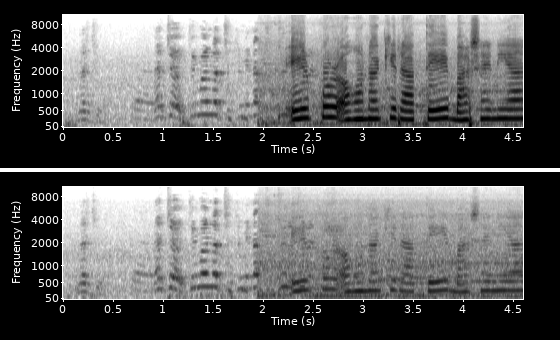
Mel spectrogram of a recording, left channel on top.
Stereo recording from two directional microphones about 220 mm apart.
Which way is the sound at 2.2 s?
40° left (ahead or behind).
